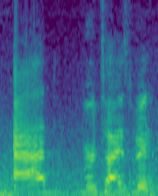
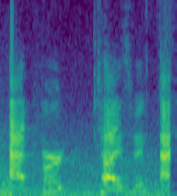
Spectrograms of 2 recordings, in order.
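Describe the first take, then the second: First: The stress is not on the 'vert' syllable. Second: The stress is on the 'vert' syllable. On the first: "in American English, we would say advertisement" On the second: "in Australian English, you say advertisement"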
